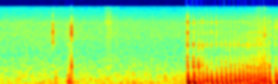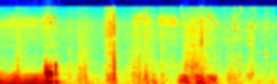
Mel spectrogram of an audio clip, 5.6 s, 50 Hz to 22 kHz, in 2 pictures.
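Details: A 5-year-old French Bulldog gives a rattling snort that turns into a low, droning grunt.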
